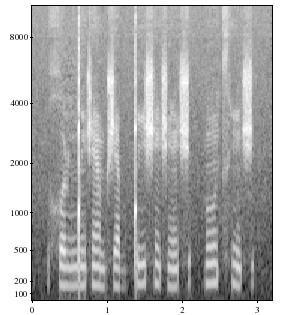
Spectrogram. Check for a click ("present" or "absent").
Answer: present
